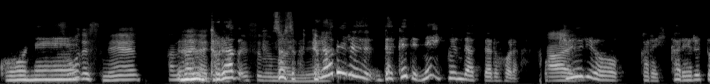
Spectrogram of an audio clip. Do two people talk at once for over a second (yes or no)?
yes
